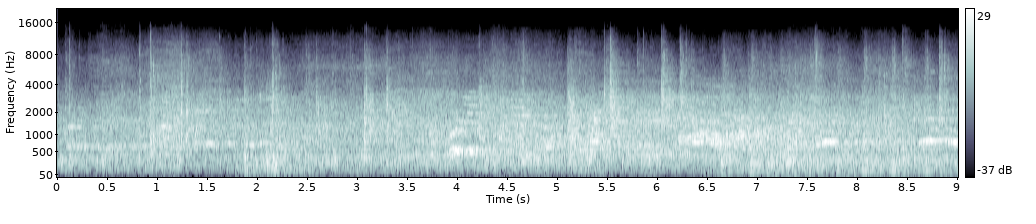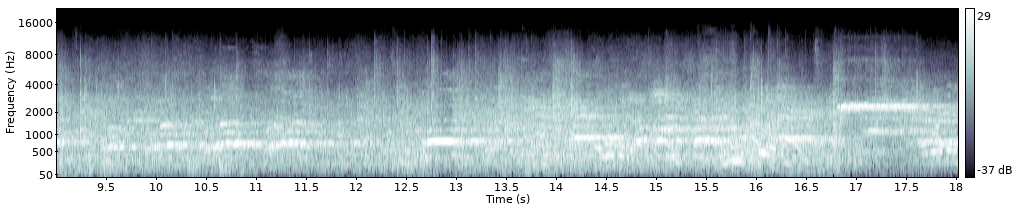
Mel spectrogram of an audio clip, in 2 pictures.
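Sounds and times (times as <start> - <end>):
skates on ice: 0.0 - 14.4
hockey sticks and puck clacking: 0.0 - 17.7.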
